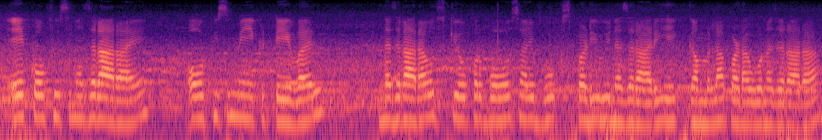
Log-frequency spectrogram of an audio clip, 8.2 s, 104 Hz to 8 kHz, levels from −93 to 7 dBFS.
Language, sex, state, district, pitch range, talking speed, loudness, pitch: Hindi, female, Chandigarh, Chandigarh, 180-205 Hz, 235 wpm, -19 LUFS, 195 Hz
